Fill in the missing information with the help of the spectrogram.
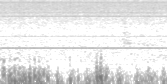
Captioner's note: none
